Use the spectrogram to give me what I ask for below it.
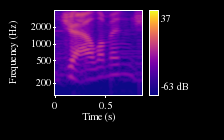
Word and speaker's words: Jaliman: Jaliman, J-A-L-I-M-A-N.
